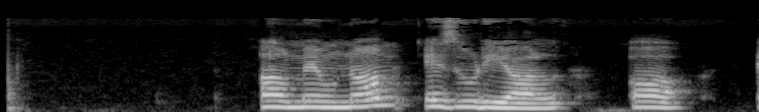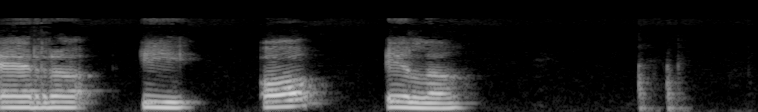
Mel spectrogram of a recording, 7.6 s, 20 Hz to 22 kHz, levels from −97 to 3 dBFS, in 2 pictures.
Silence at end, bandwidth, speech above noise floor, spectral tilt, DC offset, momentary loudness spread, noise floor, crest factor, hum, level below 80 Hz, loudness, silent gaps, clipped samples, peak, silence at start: 0.4 s; 11.5 kHz; 59 dB; -7.5 dB/octave; under 0.1%; 12 LU; -79 dBFS; 16 dB; none; -64 dBFS; -22 LUFS; none; under 0.1%; -6 dBFS; 0.05 s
